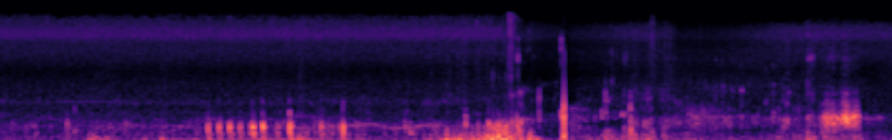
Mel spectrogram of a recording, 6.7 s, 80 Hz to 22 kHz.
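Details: Juvenile humpback whale off Maui on February 17, 2020, curious and close to a quiet boat, mother nearby: rapid pulse train with a gliding moan, then sharp knocks and a burst of louder splashing rumble.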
